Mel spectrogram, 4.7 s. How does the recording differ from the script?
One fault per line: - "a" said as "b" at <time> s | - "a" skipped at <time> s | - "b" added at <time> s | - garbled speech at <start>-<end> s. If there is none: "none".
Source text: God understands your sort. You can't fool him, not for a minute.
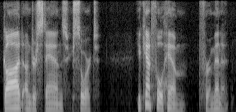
- "your" skipped at 1.4 s
- "not" skipped at 3.7 s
